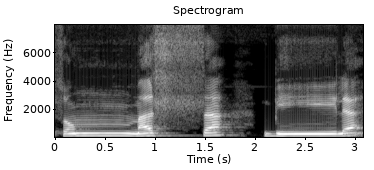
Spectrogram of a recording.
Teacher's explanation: میم کو سین کے ساتھ بھی ملا کے پڑھنا ہے، سین پہ سیٹی کی آواز آئے گی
